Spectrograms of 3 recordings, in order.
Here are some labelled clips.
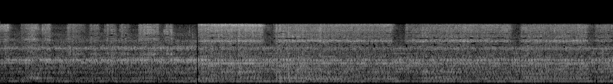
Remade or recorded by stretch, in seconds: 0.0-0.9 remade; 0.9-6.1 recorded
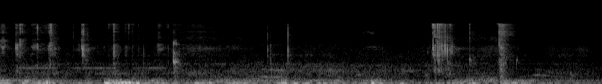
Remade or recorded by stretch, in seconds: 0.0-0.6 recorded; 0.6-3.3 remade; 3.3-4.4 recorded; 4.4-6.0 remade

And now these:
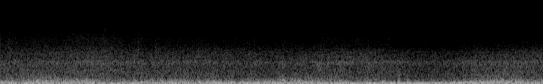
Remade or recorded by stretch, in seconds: 0.0-3.1 recorded; 3.1-3.8 remade; 3.8-5.4 recorded

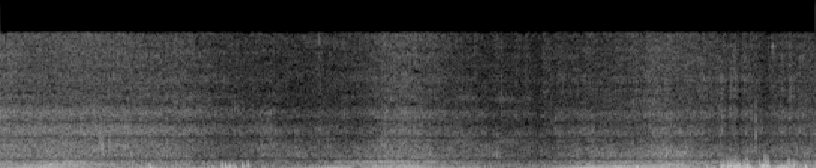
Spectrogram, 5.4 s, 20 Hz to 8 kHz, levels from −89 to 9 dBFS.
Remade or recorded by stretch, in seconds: 0.0-5.4 recorded

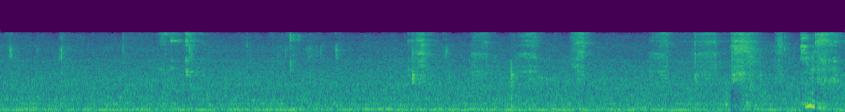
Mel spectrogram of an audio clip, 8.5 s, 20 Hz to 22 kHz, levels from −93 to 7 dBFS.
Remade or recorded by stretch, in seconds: 0.0-6.8 recorded; 6.8-7.7 remade; 7.7-8.5 recorded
